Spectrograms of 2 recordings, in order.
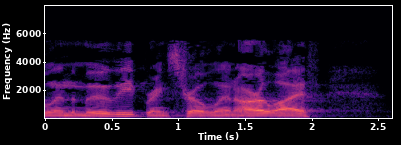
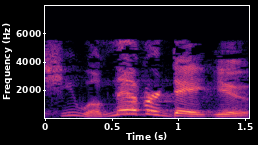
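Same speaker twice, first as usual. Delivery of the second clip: mock ballistic, furious yelling, high pitched; 7 semitones higher, 4 dB louder than usual. Recalling yelling at an umpire after being tagged out, retelling an angry yell. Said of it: "I'm yelling at the umpire".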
